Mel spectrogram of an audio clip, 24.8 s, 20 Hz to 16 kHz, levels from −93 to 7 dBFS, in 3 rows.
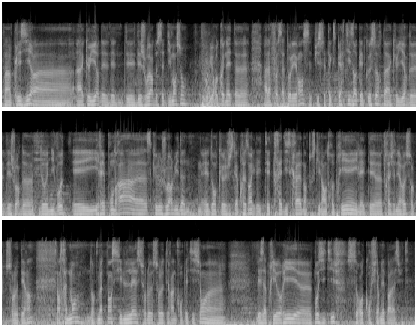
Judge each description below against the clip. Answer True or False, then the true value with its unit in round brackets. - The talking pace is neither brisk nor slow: False (235 wpm)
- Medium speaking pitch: False (110 Hz)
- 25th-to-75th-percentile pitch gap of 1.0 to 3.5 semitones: True (2.5 semitones)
